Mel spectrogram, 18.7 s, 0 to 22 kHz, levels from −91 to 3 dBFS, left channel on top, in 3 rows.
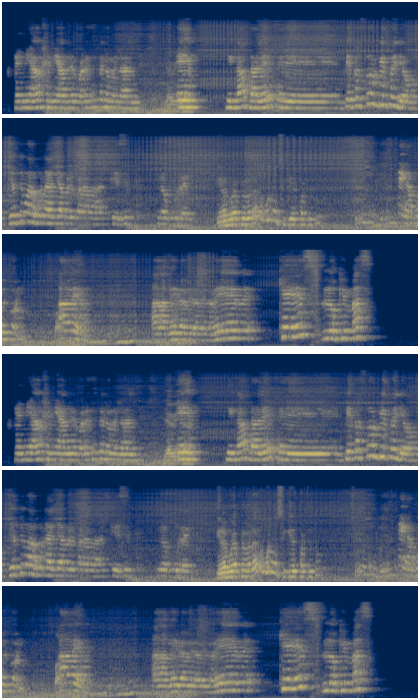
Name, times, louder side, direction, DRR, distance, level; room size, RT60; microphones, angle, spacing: voice 1, 0.2-2.1 2.6-2.9 3.3-8.1 8.5-9.1 12.2-12.8 13.3-13.8 14.7-16.3 16.6-18.0, left 1 dB, 35° left, 1.1 m, -24 dB
sound 1, 0.6-6.5 6.9-15.7 16.3-16.7 17.1-17.2, left 2 dB, 85° left, 0.8 m, -38 dB
voice 2, 2.4-2.8 8.0-8.1 9.4-11.0 11.5-12.2 13.2-13.4, right 2 dB, 45° right, 0.6 m, -26 dB
3.9 x 3.5 x 2.3 m
head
